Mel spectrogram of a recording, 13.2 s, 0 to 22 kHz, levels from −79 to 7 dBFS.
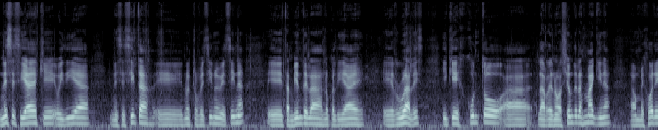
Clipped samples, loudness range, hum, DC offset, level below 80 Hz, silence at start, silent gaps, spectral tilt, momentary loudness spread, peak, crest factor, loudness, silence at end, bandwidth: under 0.1%; 3 LU; none; under 0.1%; -46 dBFS; 0 s; none; -6.5 dB/octave; 12 LU; -2 dBFS; 18 dB; -18 LUFS; 0 s; over 20 kHz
